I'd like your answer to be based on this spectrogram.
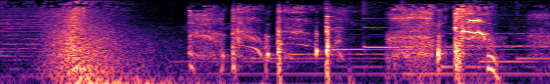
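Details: Acted adult cough, a burst then several short throat-clearing coughs over background music, from a dying character in a Bengali audio drama about Louis Braille.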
